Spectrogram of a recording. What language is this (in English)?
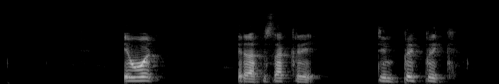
South Giziga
